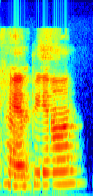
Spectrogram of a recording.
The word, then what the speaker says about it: Campione: It's spelled Campion with a C. – C A M P I O N E. – It's like champion, but with no H.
